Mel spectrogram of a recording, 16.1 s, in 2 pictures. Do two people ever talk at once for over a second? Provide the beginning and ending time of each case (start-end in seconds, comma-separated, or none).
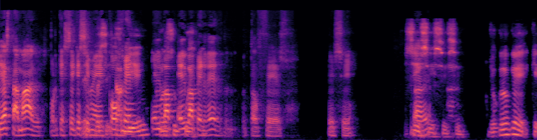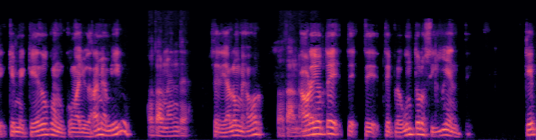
1.2-3.1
